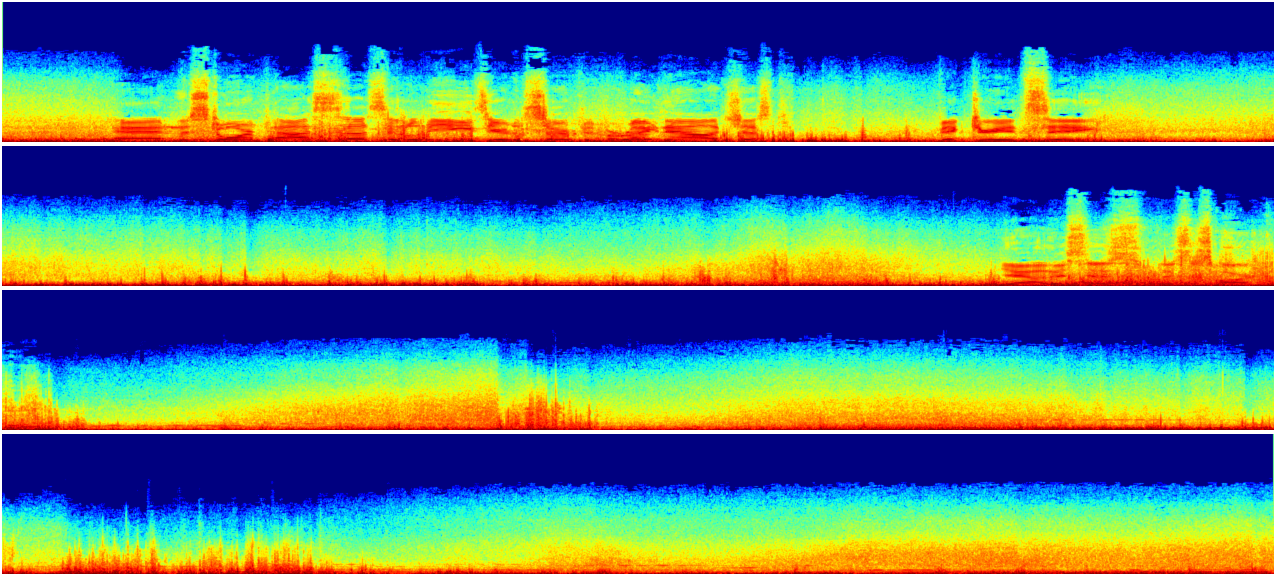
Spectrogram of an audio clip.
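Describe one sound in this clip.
Strong wind roars across the microphone.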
